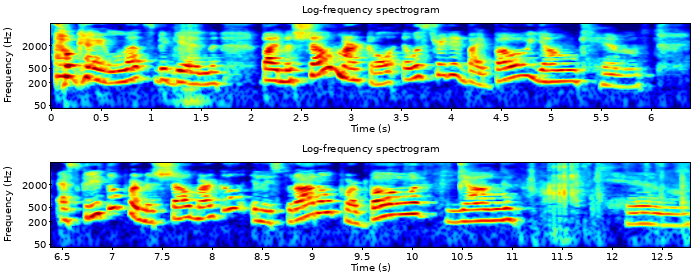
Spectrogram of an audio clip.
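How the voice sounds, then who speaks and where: A woman teacher reads a children's picture book aloud, first in English, then in Spanish. Her voice sits a little high. She speaks expressively and turns to her young listeners with questions. The sound carries a noticeable room echo. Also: sing-song, slow. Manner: alternates English and Spanish readings. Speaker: elementary school teacher. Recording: echoey room.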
